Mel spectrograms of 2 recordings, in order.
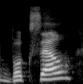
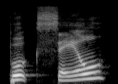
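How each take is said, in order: First: The last word has the short 'sell' vowel. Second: The last word has the long 'sale' vowel. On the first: The speaker calls it wrong. "if you say sell, book sell" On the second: The speaker calls it right. "it should have been book sale"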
